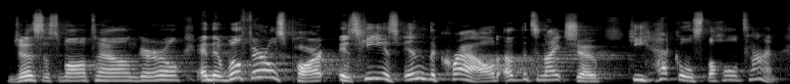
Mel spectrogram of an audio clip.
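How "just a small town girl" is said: flat, level, tuneless monotone. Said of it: "instead it's very monotone".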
